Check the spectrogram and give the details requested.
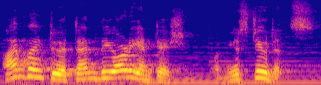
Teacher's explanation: The falling intonation is after the word orientation and also after the word students right at the end of the sentence.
